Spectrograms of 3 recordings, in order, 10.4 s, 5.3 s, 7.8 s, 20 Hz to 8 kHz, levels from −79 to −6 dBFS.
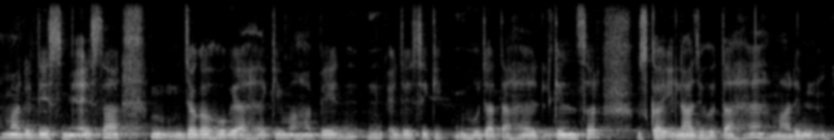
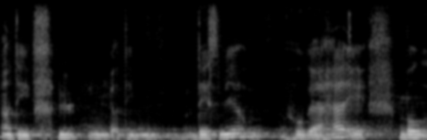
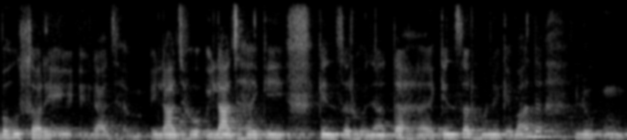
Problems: constant background noise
